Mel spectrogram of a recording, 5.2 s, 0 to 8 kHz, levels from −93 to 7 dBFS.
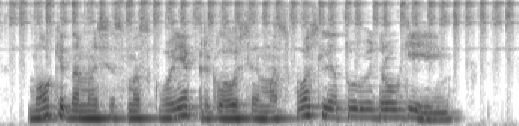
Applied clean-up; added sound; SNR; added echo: none; Tambourine; 13 dB; none.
